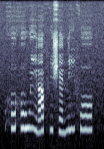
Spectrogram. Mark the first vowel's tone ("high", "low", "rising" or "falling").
high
